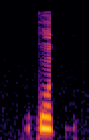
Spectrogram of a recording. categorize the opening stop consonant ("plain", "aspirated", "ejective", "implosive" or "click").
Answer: plain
